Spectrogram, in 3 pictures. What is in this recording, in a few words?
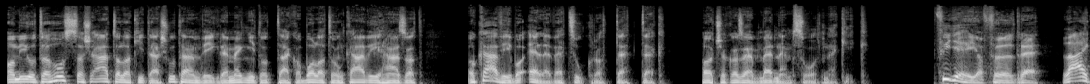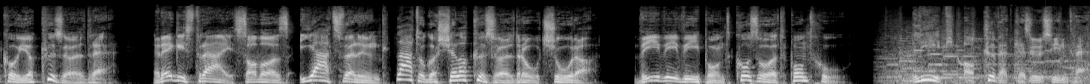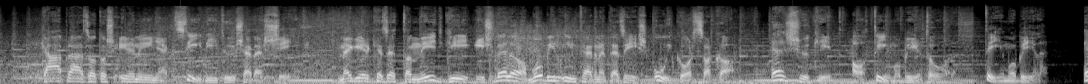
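Hungarian, General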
